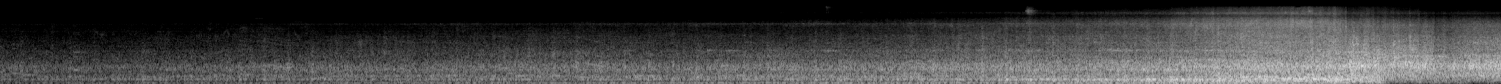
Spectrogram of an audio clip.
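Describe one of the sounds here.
A steam locomotive approaches, chuffing louder and louder, and rushes past close by.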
